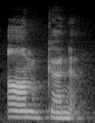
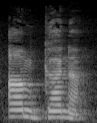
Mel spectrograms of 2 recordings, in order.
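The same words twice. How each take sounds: First: Going to is blended together into gonna. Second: Going to is blended together into gonna.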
